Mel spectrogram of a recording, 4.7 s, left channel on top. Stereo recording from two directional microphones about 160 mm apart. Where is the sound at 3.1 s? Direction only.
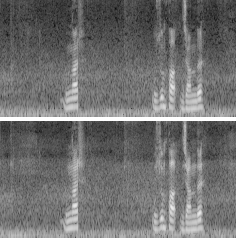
10° left (ahead or behind).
